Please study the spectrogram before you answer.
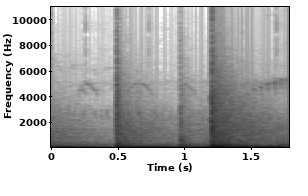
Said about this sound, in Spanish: Tambores de batalla se escuchan en el anáhuac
